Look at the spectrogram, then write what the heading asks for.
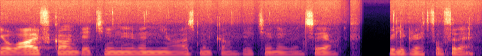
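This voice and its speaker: A man speaks at a medium pitch. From South Africa, Secunda. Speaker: church member. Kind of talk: testimony.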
